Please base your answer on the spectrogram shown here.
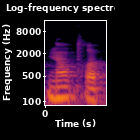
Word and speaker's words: notre: Donnez-nous aujourd'hui notre pain de chaque jour. So again, open O in notre and the same nasal vowel in pain.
